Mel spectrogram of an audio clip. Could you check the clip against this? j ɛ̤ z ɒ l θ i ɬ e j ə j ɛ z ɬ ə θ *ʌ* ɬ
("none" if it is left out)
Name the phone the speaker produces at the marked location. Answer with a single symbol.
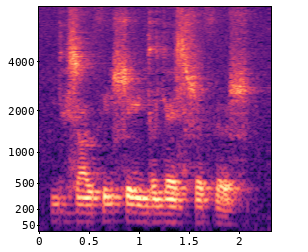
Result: ə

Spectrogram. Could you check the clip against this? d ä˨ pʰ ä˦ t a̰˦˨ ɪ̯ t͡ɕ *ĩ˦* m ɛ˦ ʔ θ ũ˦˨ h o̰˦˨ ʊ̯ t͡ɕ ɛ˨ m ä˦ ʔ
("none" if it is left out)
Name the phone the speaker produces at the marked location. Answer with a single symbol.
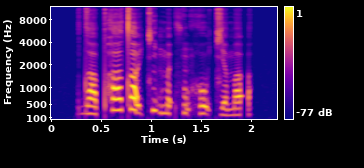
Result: ĩ˦˨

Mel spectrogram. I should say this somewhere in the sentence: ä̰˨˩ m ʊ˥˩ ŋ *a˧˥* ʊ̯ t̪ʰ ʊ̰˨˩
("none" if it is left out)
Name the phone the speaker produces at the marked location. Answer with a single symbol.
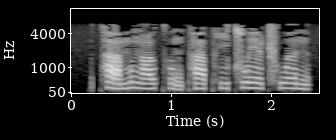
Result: ɑ˧˥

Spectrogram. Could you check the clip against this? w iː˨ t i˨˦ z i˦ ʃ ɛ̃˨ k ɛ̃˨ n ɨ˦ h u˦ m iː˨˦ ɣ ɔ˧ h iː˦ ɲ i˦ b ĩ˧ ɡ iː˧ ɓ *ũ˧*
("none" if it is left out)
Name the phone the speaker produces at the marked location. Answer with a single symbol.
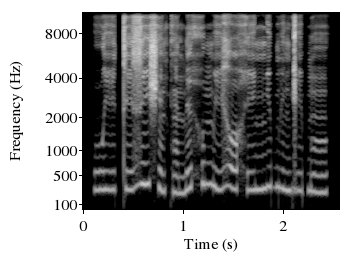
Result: ũ˧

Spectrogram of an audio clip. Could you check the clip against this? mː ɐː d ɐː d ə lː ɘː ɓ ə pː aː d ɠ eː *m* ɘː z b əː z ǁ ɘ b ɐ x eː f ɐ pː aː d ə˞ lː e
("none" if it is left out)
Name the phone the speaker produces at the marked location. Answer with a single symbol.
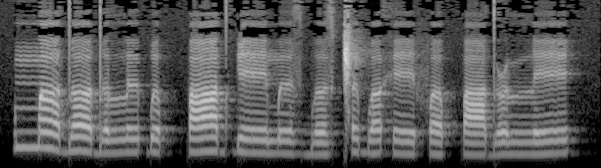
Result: m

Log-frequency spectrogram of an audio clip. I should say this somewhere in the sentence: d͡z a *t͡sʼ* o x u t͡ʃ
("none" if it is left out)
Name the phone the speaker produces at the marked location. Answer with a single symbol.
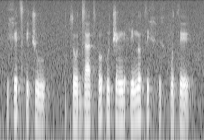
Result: t͡sʼ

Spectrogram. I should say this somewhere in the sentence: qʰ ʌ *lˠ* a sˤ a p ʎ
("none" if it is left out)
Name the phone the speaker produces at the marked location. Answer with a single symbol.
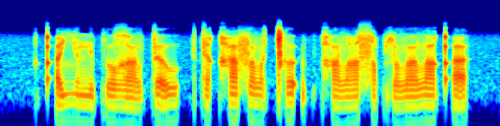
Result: lˠ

